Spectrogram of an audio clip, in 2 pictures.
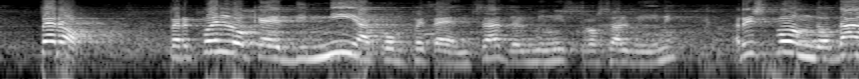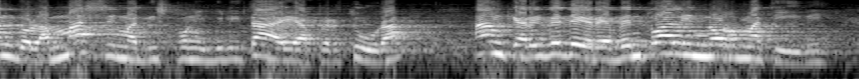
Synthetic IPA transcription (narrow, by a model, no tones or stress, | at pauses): pɛɾɔ | pːerkwelːʊkeɛd̪imiːakompet̪ɛnt̪sad̪elminist̪ɾosalviːni | rispond̪ʊd̪and̪ʊlamasːimad̪isponibilit̪aɛapert̪uːɾa | aŋkearːived̪ɛːɾeɛvɛnt̪uaːlinormat̪iːvi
